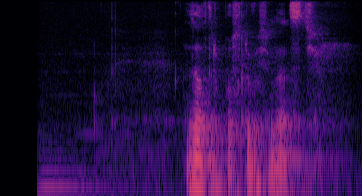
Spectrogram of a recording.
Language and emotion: Russian, neutral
